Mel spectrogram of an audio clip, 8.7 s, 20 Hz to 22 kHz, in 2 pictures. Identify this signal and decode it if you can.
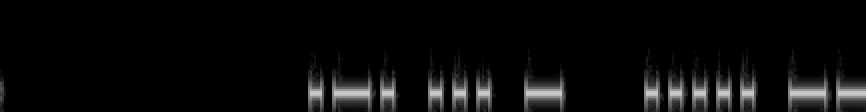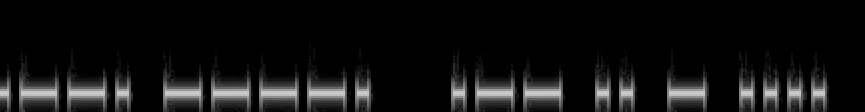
Morse code, heard as a keyed tone, about 20 wpm, 700 Hz. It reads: RST 599 WITH
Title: Speed-Racing Common QSO Phrases - 20wpm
